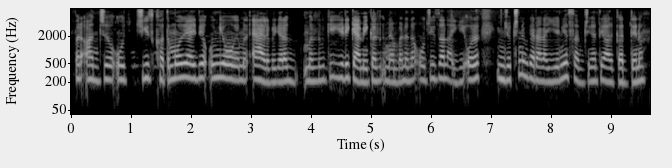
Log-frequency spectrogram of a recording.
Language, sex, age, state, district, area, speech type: Dogri, female, 18-30, Jammu and Kashmir, Kathua, rural, spontaneous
